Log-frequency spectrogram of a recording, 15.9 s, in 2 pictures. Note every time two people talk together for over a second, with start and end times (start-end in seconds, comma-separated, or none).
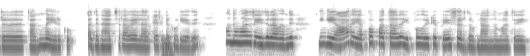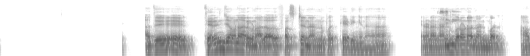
none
